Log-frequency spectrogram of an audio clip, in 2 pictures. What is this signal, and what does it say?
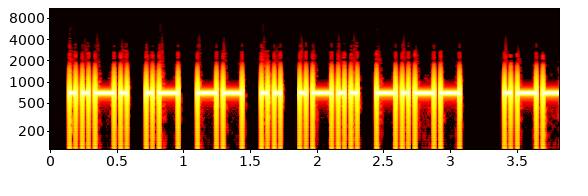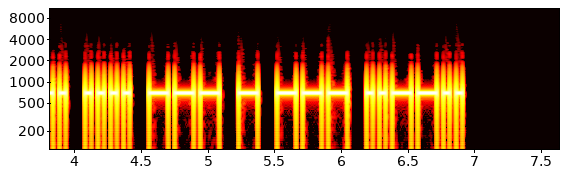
Morse code, heard as a keyed tone, about 25 wpm, 700 Hz. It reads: FAMILY PHOTO?
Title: Sentences from Top 1200 Words 25wpm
